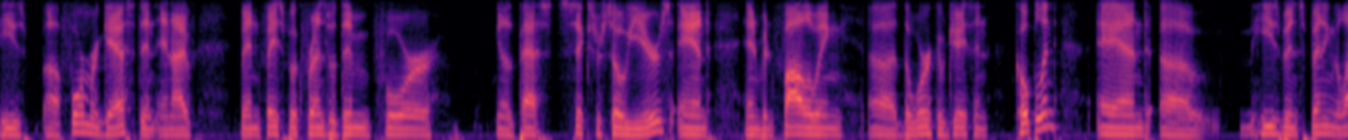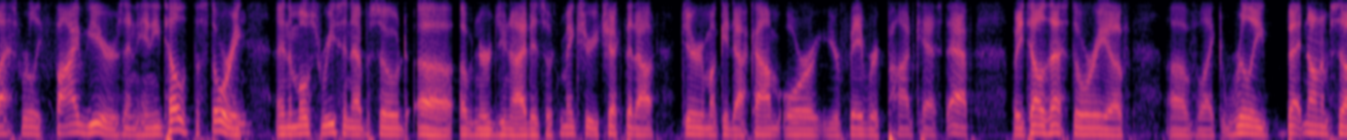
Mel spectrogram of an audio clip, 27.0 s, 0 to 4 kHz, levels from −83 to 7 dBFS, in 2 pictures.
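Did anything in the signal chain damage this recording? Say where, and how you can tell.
No, nothing in the signal chain has damaged this speech recording. It has passed through G.711 A-law telephone coding at 8,000 samples a second, which fits the audible upper limit near 4 kHz and the faint, level-following quantisation hiss that sits well under the signal.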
